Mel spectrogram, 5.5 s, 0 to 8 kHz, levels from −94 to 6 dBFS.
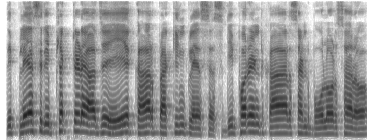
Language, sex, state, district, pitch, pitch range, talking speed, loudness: English, male, Odisha, Malkangiri, 155 Hz, 145-175 Hz, 130 wpm, -17 LUFS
